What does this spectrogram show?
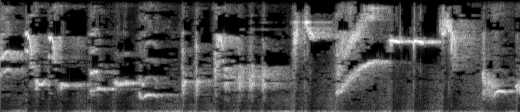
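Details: Orange-headed thrush pouring out varied whistled song in the continuous 'ngeroll' style: short descending notes at first, then a strong upward-sweeping whistle and long high tones, with muffled low thumps underneath.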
